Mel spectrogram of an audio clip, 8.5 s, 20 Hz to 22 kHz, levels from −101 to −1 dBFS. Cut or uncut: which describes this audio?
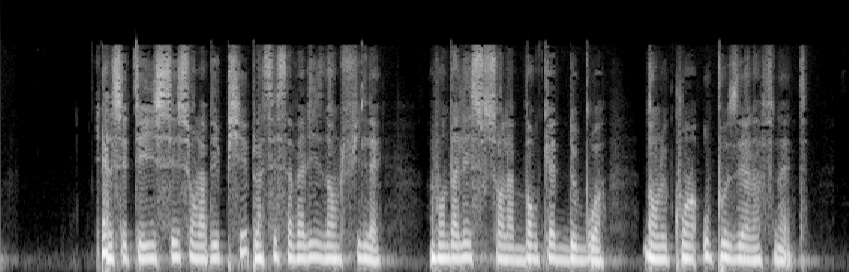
cut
